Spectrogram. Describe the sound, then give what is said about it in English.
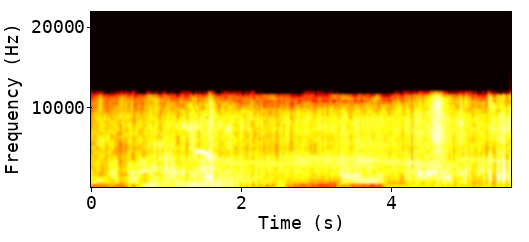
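Several sharp fireworks bangs and crackles go off amid rising and falling whistles, over a noisy, chaotic background with voices and a low steady hum near the end; people on a boat are lighting fireworks and hurling them at a fish surfacing near the boat. “As the fish surfaces near the boat, they light the fireworks and start hurling them at it.”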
